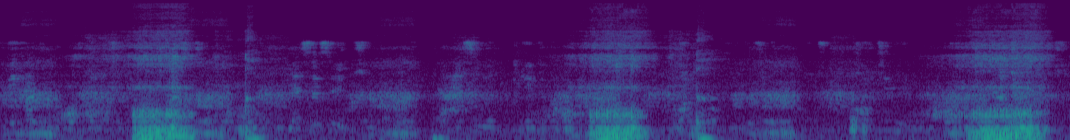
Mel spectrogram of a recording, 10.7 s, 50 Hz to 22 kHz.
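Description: Deep, rumbling snores on each breath in, about 14 breaths a minute, with quiet room noise between them.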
